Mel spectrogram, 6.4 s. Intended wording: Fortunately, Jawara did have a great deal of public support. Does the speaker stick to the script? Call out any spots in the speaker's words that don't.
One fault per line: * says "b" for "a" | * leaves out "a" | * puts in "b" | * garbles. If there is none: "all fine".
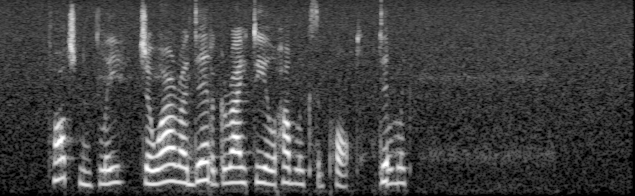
* leaves out "have"
* leaves out "of"
* garbles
